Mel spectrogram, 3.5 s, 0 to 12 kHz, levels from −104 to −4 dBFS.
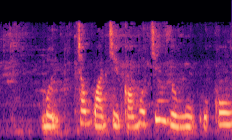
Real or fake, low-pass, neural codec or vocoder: real; 7.2 kHz; none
